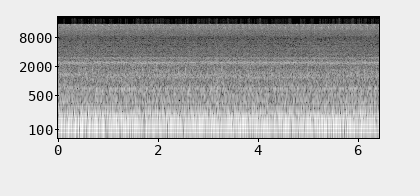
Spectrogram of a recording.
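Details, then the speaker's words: 1996 Ford Ranger 3.0L V6 lacking power, low lumpy idle with an uneven thump; the first bank's cylinders fire, but pulling the last plug lead on the other bank changes nothing, so that cylinder is dead. "el problema está en el último al desconectarlo no se nota ningún cambio en el motor"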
